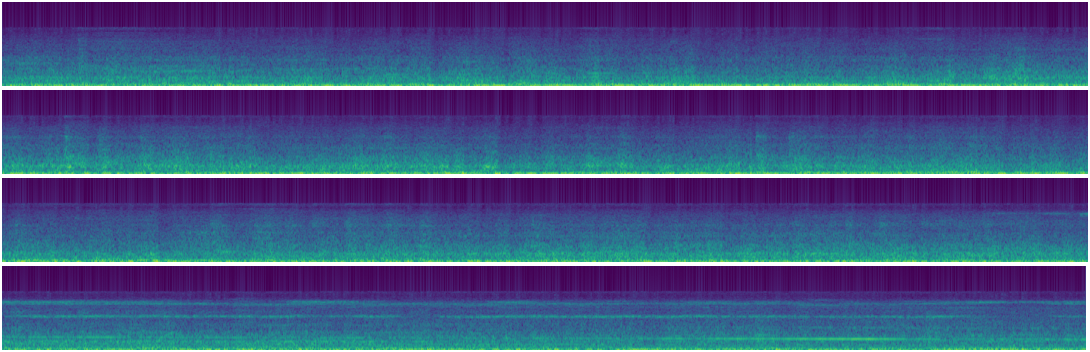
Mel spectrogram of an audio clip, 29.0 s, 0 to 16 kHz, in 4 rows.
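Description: R142A subway car running through the tunnel with a steady heavy rumble and clatter of wheels on rail. From about two-thirds of the way in, high wheel squeals and a slowly falling whine join the rumble as the train slows for the next station.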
